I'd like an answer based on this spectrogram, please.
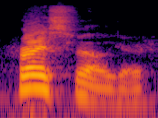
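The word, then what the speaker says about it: Hræsvelgr: Hraesvelgr.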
